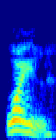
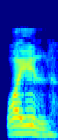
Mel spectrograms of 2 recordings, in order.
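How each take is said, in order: First: The two vowel sounds glide together. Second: The two vowel sounds are said separately. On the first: The speaker calls it right. "It's oil. So O I is pronounced extremely well because we have blended" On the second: The speaker calls it wrong. "We are not saying oil"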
